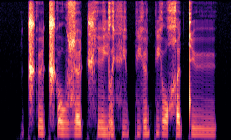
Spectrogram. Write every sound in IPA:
t͡ʃʼ ʏ t͡ʃʼ o w z œ t͡ʃʰ ɪ j ʊ fʲ o pʲ ø pʲ ø w χ ɪ t y

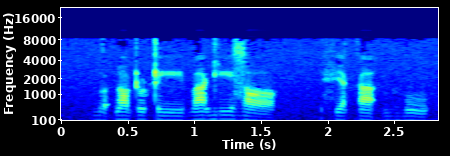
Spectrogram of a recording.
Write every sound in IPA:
ɡ ɤ ʔ ɳ ɑ ʈ u ʈ iː b a ɡ iː z ɑ | fʲ ɑ k a ʔ ɡʱ u

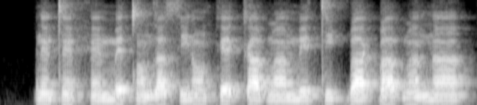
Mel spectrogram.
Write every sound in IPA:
ɾ ɛ̃˦ t ɛ̃˧ h ɛ̃˧ m ɛ˧ t ɔ̃˨ d a˨ s i˨˦ ɾ ɔ̃˧ k ɛ˧ k a˧ b ã˧ m e˧ t i˦ ɡ͡b a˧ k͡p a˨ b ã˧ n ã˦

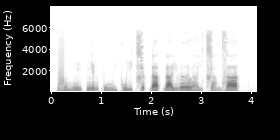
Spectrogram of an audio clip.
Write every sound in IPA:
v ə̤˨˩ m n i˨˩ t̚ ɲ ɛ̰˧˨ ŋ k w ṳ˨˩ j k w i˧ t͡ɕ ə˦˥ t̚ ɗ a˦˥ t̚ ɗ a˧ j l əː˨˦ l a̤˨˩ j t͡ɕ a̤˨˩ m z a˦˥ t̚

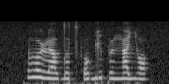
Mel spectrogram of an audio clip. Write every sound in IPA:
lˠ y ɭ ɛ lˠ d o t͡sʼ o ɡ i p ø ŋ a ʎ ɔ

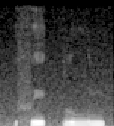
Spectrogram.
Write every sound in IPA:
f e˨˩ k̚ p l u˧ n

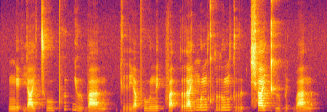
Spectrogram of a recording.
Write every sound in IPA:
ŋ e˨˩ ʔ j a˩˦ j tʰ uː˧ pʰ ɯ˥˩ k̚ j ɯː˩˦ b a˨˩ n | k r i˩˦ a̯ pʰ uː˧ n e˦˥ k̚ f a˨˩ t̚ p r a˦˥ j ŋ o˥˩ n kʰ r u˥˩ n k r ɯ˨˩ k̚ t͡ɕʰ a˥˩ j kʰ ɯː˨˩ p e˨˩ k̚ b a˥˩ n

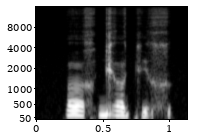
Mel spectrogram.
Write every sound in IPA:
ʌː˥˩ x ɡʲ ʌː˥˩ kʲ ɯ˩ x

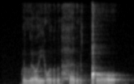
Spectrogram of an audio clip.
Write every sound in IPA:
lʲ ɔ j o r h ɛ r ǃ o

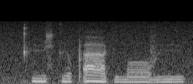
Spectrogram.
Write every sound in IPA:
kʰ yː s k y ə̯ pʼ aː k i m ɔː v yː

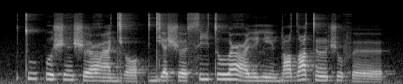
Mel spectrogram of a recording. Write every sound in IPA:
t ṳ˦ p ʊ˦ ʃ ɛ̤˦ ʃ œ˨ ʕ ã˨ dʲ ɔ˨ | dʲ a˨ ʃ œ˨ s i˦ t ʊː˦ ʕ ɪː˨ lʲ ẽ˨ b i˨ dˤ ɛ˦ t ə̃ː˦ ʃ ʊ˦ f œː˨

